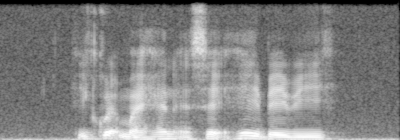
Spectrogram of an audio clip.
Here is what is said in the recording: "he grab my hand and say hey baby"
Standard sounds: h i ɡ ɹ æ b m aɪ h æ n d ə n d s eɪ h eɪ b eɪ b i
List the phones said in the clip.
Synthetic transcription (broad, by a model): h i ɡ w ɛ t m aɪ h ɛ n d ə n s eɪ h eɪ b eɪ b i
